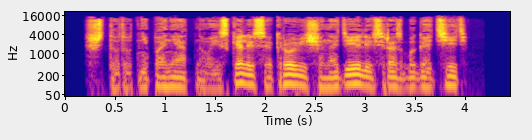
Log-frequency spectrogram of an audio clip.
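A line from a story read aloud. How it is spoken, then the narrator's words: Hoarse grumble. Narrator (Russian): хрипло пробурчал Уга Ларсон, впервые за утро подав голос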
